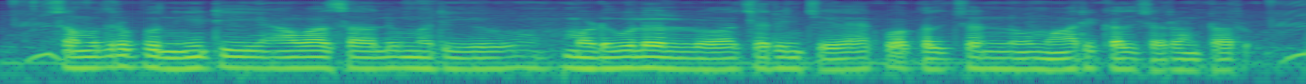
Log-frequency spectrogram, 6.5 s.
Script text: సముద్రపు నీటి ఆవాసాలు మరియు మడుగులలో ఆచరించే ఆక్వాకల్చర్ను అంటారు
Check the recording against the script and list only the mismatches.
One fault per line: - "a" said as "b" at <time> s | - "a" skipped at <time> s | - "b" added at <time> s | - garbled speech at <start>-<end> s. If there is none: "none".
- "మారికల్చర్" added at 5.3 s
